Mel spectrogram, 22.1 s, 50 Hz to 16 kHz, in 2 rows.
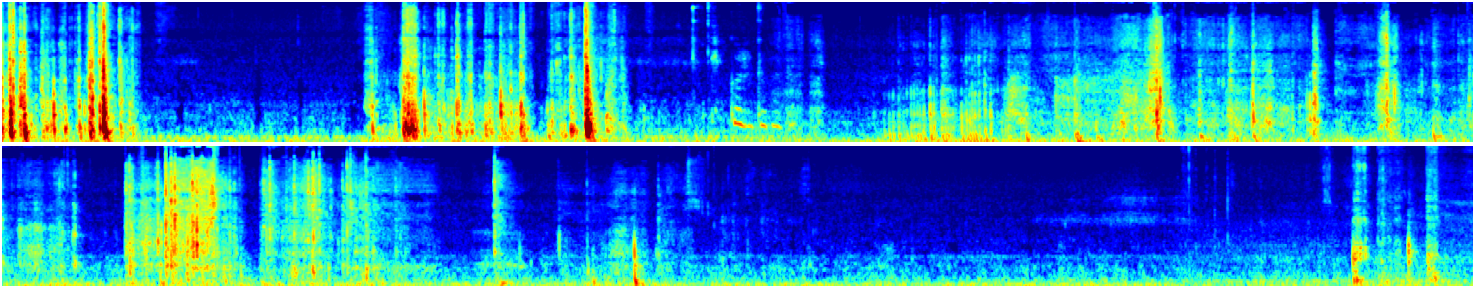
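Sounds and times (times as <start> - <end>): packaging tearing and crinkling: 11.2 - 14.0.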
